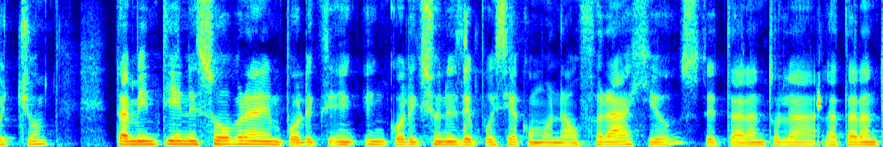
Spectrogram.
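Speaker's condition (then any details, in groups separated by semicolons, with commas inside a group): No condition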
